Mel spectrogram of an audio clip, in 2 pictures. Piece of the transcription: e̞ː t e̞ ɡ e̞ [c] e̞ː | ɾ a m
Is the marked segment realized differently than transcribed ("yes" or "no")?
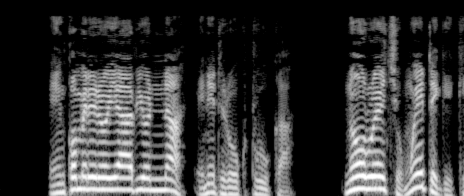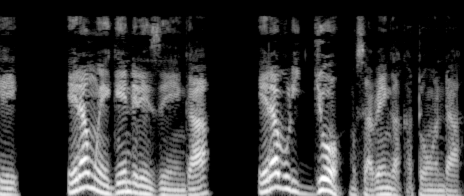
yes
